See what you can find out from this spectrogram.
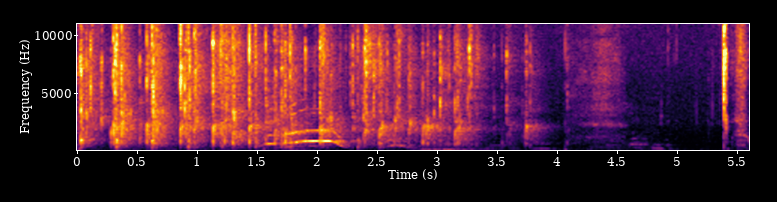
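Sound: applause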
